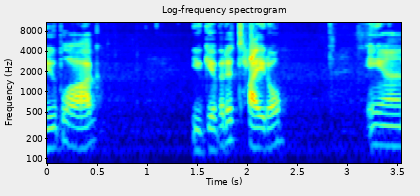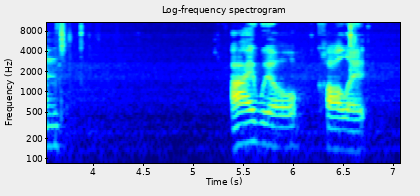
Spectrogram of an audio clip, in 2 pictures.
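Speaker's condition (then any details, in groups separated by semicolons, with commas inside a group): No condition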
